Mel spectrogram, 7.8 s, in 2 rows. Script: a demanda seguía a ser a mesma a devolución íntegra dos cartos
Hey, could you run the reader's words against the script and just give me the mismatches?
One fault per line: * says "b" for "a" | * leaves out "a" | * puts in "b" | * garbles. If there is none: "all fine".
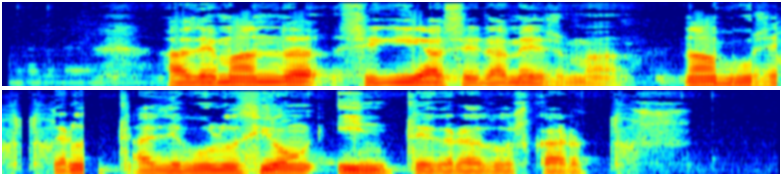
* garbles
